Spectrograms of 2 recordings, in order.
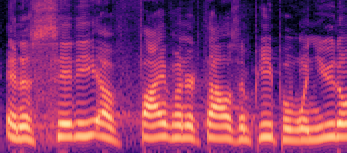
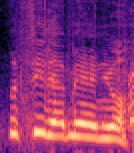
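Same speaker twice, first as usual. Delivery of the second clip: laughing concession; 3 semitones higher than usual. Retold or imitated. Guy gives in, laughing.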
